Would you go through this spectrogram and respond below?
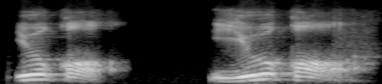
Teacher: Kalau ada huruf qaf, qalqalah pantulannya tidak ditahan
